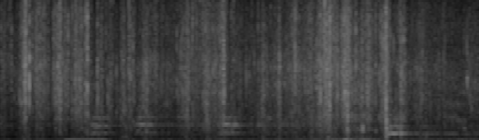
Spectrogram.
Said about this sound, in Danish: nu, nu roder jeg lige lidt øh, med min plastikpose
